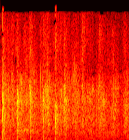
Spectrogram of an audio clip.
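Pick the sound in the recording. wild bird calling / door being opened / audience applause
audience applause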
